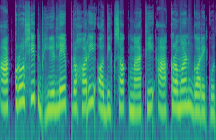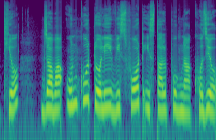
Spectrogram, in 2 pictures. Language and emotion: Nepali, neutral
